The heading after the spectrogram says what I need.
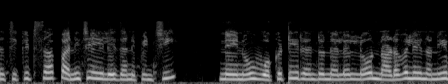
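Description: Throughout the speech, nothing reaches above 7.7 kHz, and the upper band carries a breathy, grainy hiss in place of clean detail. This heavy damage is likely from Bluetooth LC3 compression at a low bitrate near 24 kbps. Unlike a plain low-pass, the top is filled with noise, not simply missing.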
